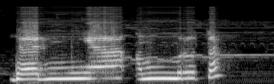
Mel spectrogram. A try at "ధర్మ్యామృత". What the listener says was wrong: మళ్ళా ఆ చెప్పలేదమ్మా నేను, ధర్మ్యామృత. నేను ఆ చెప్పానా, ఆ చెప్ప ఎందుకు ఆ చెప్తున్నారు? ధర్మ్యా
